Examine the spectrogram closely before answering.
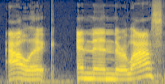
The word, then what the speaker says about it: Alex: Yeah, it's spelled like Alex, Alex, but it is pronounced Alec, and then their last name is pronounced or spelled phonetically Murdaugh, but they say Murdoch.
